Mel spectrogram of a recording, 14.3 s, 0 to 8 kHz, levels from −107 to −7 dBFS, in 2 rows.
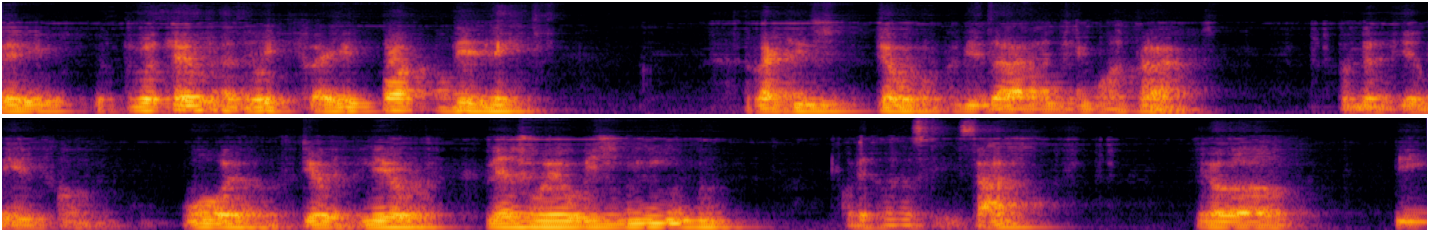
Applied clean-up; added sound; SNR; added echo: neural mask model DeepFilterNet 3.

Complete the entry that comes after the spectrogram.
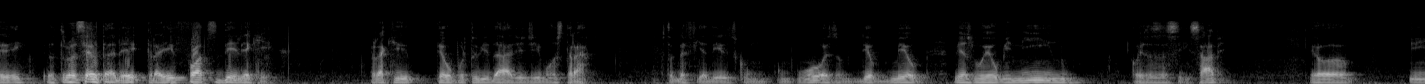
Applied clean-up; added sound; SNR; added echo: none; none; none; none.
